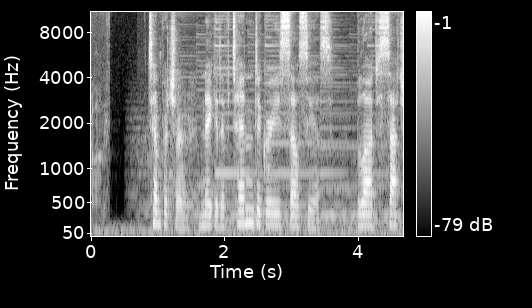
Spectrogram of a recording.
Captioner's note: computer Voice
